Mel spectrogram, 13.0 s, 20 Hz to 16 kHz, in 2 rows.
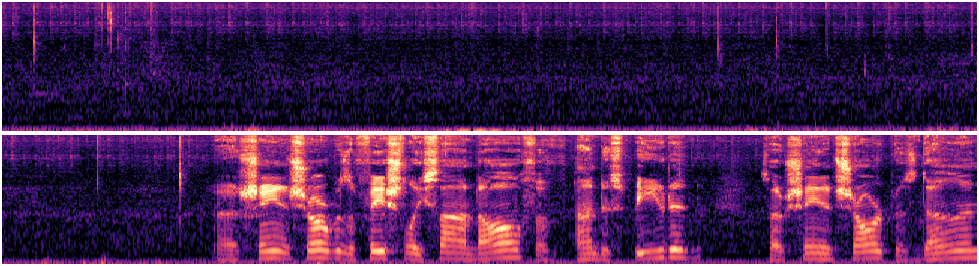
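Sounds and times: room tone hum and hiss: 0:00.0 - 0:13.0.

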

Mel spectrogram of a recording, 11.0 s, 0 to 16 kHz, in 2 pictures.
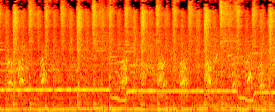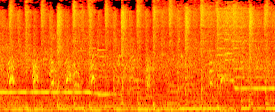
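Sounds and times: dog barking in yips: 0:00.0 - 0:01.1, 0:02.3 - 0:08.6, 0:09.7 - 0:10.2
music with fast beat: 0:00.0 - 0:11.0.

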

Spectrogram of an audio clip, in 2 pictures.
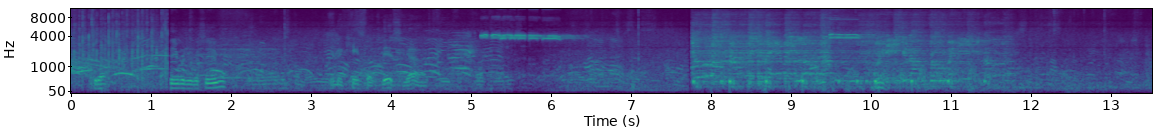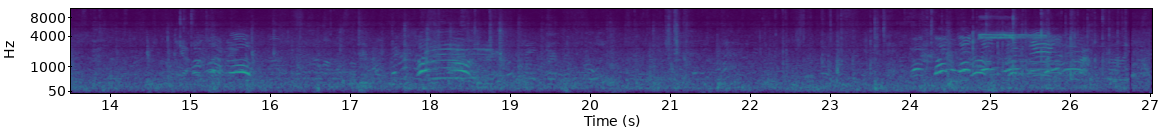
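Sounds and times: open-air background noise: 0:00.0 - 0:27.0
referee's whistle: 0:05.1 - 0:06.5, 0:09.4 - 0:10.2, 0:24.8 - 0:25.8.

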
